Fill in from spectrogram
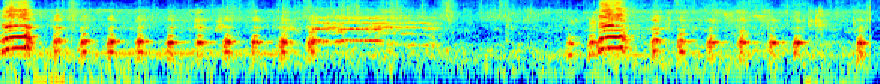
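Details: Several hens in a South African suburban garden burst into an excited chorus as a Hadeda chick hatches: a steady run of clucks, about three a second, broken by a drawn-out, rising squawk and another loud burst.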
